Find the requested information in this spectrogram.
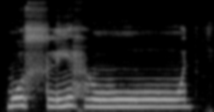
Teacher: مصلحون، سواد کے اوپر بھی ساکن ہے، سواد نہیں ہلے گا۔ سواد جو ہوتا ہے وہ موٹا پڑھا جاتا ہے، اور سیٹی، سواد میں سیٹی ہوتی ہے، جس طرح سین میں سیٹی ہوتی ہے اسی طرح سواد میں بھی سیٹی ہوتی ہے، تو یہ موٹا پڑھا جائے گا۔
